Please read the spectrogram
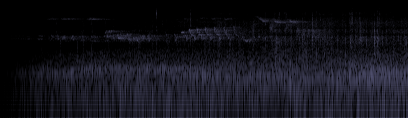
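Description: Faint outdoor ambience fading in, with small birds singing high chirps and short warbling phrases over a soft, even background hiss.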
